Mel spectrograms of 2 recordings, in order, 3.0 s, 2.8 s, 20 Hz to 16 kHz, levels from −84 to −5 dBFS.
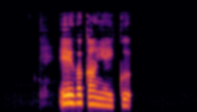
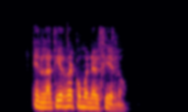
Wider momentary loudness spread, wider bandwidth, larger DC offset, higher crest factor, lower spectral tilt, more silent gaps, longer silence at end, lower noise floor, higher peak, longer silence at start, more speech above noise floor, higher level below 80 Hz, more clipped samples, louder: first, 13 LU vs 7 LU; first, 11.5 kHz vs 7.6 kHz; neither; about the same, 20 dB vs 18 dB; second, -4.5 dB/octave vs -7.5 dB/octave; neither; about the same, 1 s vs 0.95 s; second, -80 dBFS vs under -90 dBFS; about the same, -6 dBFS vs -8 dBFS; first, 0.9 s vs 0.5 s; second, 58 dB vs over 67 dB; second, -78 dBFS vs -66 dBFS; neither; about the same, -22 LUFS vs -24 LUFS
